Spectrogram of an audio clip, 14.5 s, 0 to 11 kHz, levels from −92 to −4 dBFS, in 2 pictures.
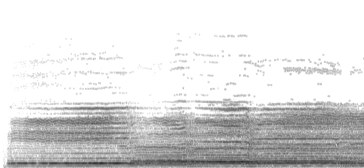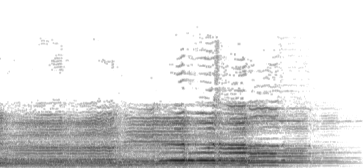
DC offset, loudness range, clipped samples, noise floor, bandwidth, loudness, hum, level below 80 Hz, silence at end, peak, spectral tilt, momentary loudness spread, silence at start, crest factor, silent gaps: under 0.1%; 10 LU; under 0.1%; -64 dBFS; 7.8 kHz; -28 LUFS; none; -70 dBFS; 0.95 s; -10 dBFS; -5.5 dB/octave; 15 LU; 0.15 s; 18 dB; none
